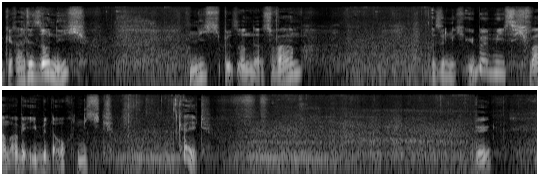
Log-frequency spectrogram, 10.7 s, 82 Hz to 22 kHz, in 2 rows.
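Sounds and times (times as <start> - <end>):
speech: 0.0 - 3.2, 4.3 - 7.5, 10.1 - 10.4
car passing outdoors: 6.0 - 10.7.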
